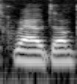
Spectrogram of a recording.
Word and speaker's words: Groudon: You're right, it is Groudon. God damn it, I've been mispronouncing it for 15 fucking years.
